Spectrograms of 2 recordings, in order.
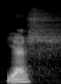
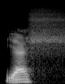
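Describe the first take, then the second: Both takes have the same delivery.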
